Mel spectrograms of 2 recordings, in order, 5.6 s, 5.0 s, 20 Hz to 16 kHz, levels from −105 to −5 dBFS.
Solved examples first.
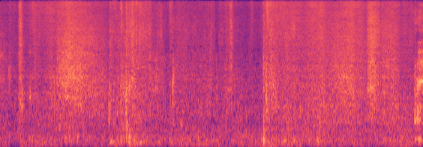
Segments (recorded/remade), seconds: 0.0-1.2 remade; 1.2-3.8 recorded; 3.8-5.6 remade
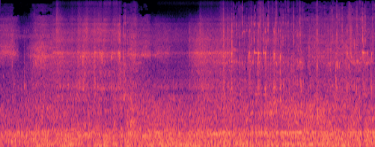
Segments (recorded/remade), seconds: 0.0-0.7 recorded; 0.7-1.6 remade; 1.6-2.1 recorded; 2.1-3.1 remade; 3.1-5.0 recorded

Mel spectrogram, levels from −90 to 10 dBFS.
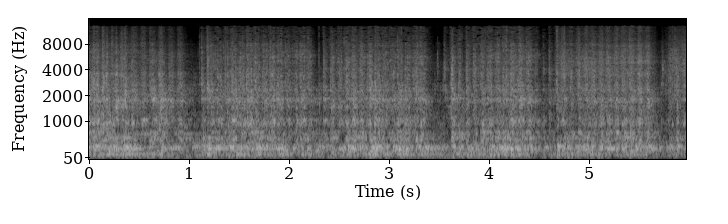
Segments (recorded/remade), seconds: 0.0-1.1 remade; 1.1-4.7 recorded; 4.7-6.0 remade

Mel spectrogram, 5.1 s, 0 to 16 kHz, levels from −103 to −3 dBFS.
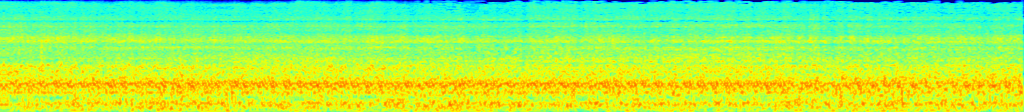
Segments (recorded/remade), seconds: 0.0-2.1 remade; 2.1-5.1 recorded

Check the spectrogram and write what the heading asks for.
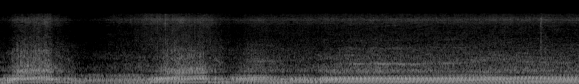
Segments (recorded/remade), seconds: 0.0-1.2 recorded; 1.2-3.1 remade; 3.1-5.8 recorded

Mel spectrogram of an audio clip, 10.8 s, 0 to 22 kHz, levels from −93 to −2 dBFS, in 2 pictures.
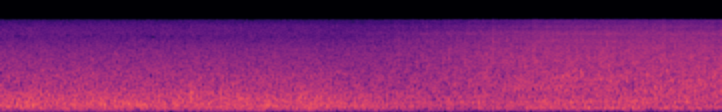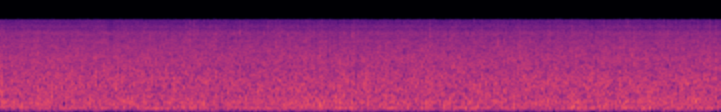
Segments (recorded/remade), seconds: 0.0-3.9 recorded; 3.9-6.7 remade; 6.7-10.8 recorded

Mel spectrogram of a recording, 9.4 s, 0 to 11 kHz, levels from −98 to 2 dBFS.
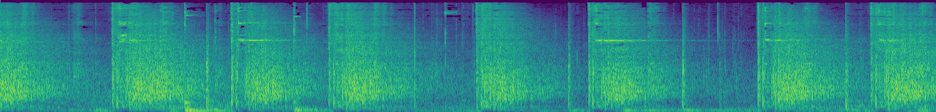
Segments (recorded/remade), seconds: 0.0-1.4 remade; 1.4-3.0 recorded; 3.0-5.3 remade; 5.3-5.9 recorded; 5.9-6.4 remade; 6.4-8.5 recorded; 8.5-9.4 remade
